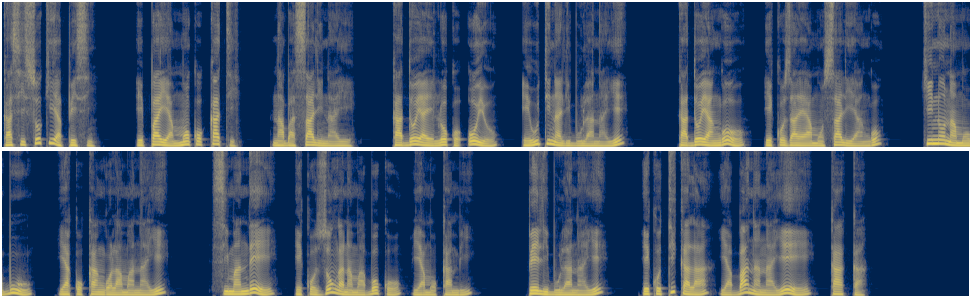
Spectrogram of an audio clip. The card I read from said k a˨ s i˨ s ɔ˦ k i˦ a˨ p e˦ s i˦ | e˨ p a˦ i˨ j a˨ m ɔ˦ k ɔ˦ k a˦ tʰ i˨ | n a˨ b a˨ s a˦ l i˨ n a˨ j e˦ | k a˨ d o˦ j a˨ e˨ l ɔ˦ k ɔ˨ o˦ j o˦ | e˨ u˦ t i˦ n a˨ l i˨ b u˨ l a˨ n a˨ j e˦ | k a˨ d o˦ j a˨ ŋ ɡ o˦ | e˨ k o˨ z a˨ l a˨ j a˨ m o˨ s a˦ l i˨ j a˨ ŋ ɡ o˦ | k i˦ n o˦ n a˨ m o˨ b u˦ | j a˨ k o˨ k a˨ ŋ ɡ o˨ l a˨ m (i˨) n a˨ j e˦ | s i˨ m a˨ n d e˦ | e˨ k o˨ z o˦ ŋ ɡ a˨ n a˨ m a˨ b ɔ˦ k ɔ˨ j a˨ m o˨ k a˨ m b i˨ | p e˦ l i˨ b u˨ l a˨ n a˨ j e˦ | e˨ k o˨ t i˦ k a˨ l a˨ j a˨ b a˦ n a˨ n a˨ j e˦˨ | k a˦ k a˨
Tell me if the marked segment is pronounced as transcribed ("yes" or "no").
no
